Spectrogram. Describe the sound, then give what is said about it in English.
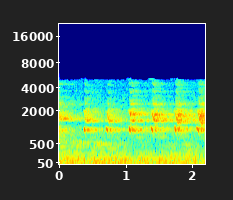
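A soft imitation of a hen turkey's tree call: a series of about six quiet, muffled yelps repeated at a steady, unhurried rhythm, heard alone. “Just that soft little tree call.”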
